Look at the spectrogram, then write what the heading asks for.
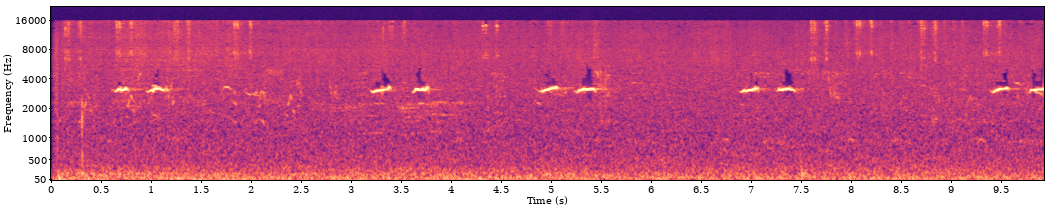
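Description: A bird calling faintly, a pair of short high notes repeated five times, about every two seconds, over a faint steady background hiss.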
